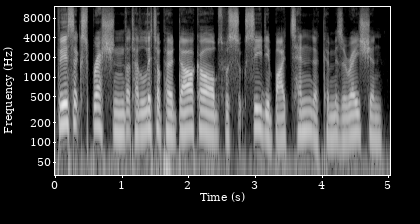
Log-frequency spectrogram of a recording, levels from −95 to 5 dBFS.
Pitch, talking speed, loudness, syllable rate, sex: 140 Hz, 180 wpm, -20 LUFS, 5.5 syllables/s, male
